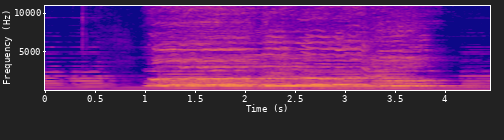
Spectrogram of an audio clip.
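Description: Mixed church choir singing, quietly at first, then louder on sustained notes from about a second in, easing off just before the end.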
